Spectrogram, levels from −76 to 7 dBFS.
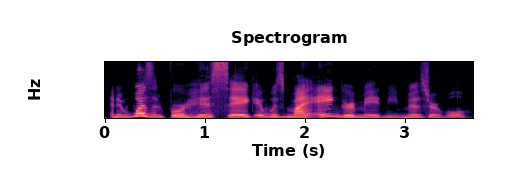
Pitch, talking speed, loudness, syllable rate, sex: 210 Hz, 210 wpm, -19 LUFS, 4.8 syllables/s, female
